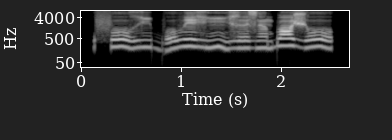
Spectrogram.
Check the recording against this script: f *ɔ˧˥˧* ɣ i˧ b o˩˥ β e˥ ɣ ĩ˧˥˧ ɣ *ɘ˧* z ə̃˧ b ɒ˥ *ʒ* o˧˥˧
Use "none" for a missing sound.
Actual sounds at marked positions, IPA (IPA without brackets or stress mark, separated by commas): o˧˥˧, ɘ˧, ʒ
